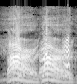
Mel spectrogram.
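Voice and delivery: mock pirate grunt, half-joking; pirate growl. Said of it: "why you sound like a pirate?".

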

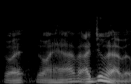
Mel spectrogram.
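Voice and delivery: ordinary talk

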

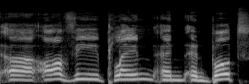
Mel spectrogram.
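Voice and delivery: put-on slow, high, halting foreign accent; accented verdict, word by word; Pope Francis. The Pope condemning boat culture, halting foreign accent. Playing the Pope's pronouncements.

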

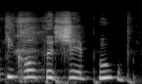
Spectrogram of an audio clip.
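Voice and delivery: high, slow put-on goofy voice; silly movie impression. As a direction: imitate a childish film character. Quoting a silly movie character.

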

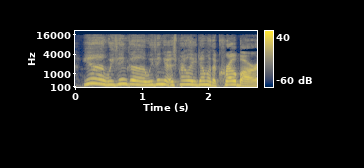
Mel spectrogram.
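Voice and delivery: imitating investigators. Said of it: "I'm guessing that this was like".

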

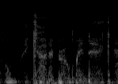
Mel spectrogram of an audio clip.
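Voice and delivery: barely-there whispered panic; frightened whisper. Retold or imitated. Kid who thinks his neck broke, acted frightened whisper. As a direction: whisper it as if afraid to move.

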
